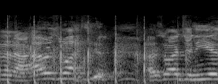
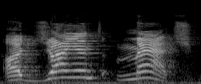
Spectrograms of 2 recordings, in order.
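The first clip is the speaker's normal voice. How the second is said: giant match joke; 5 semitones higher, much slower than usual. Pretend. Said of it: "you gotta watch real close".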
